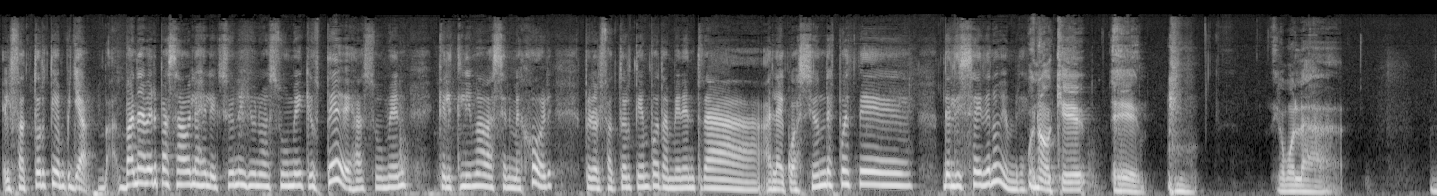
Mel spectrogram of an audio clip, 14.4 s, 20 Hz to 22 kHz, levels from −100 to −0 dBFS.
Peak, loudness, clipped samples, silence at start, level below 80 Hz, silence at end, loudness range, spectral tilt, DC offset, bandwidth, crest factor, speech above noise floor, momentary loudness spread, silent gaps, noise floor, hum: -4 dBFS; -17 LUFS; under 0.1%; 0 s; -40 dBFS; 0 s; 3 LU; -5.5 dB/octave; under 0.1%; 15.5 kHz; 12 dB; 37 dB; 7 LU; none; -53 dBFS; none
